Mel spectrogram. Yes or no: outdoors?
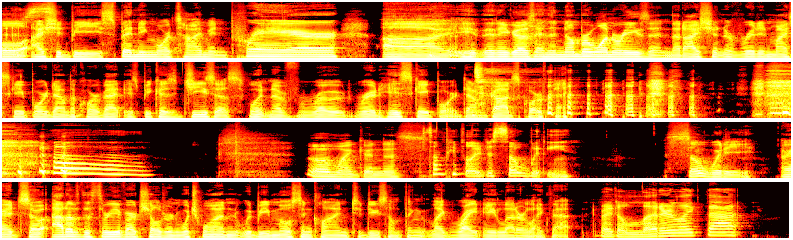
no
